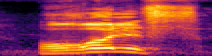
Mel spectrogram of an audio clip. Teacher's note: دیکھیں غین نکالنی ہے گلے سے، اس کی جگہ آپ نے گلف یعنی گاف نہیں پڑھنا، گلف پڑھیں گے تو اس کے معنی بالکل تبدیل ہو جائیں گے، نماز بھی آپ کی ختم ہو سکتی ہے۔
